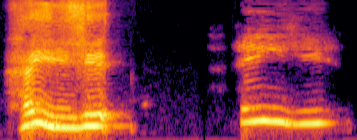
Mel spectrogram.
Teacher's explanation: you have to join it to the hamza. It makes a very slight jerking sound.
